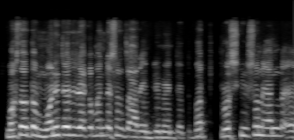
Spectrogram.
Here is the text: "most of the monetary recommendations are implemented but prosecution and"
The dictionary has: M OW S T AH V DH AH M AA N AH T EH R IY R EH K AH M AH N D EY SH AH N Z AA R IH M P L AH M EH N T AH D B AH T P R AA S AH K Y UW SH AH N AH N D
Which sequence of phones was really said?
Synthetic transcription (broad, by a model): M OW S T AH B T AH M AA N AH T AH R IY R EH K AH M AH N D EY S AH N S AA R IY M P L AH M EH N T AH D B AH T P R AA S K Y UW S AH N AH N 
